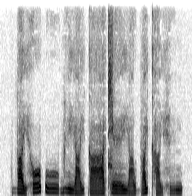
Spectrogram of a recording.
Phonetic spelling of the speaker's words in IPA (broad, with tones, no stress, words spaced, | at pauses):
ba˧˩jhoː˧˥p̚ ʋuː˧bi˧ ja˩˧jkaː˩˧t͡ɕeː˧ ja˩˧wba˧˥jkʰa˩j hi˧ŋ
